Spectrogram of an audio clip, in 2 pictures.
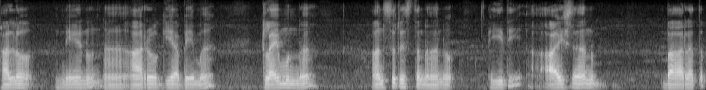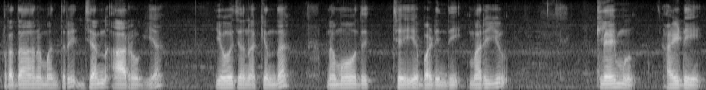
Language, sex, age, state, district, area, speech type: Telugu, male, 60+, Andhra Pradesh, N T Rama Rao, urban, read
